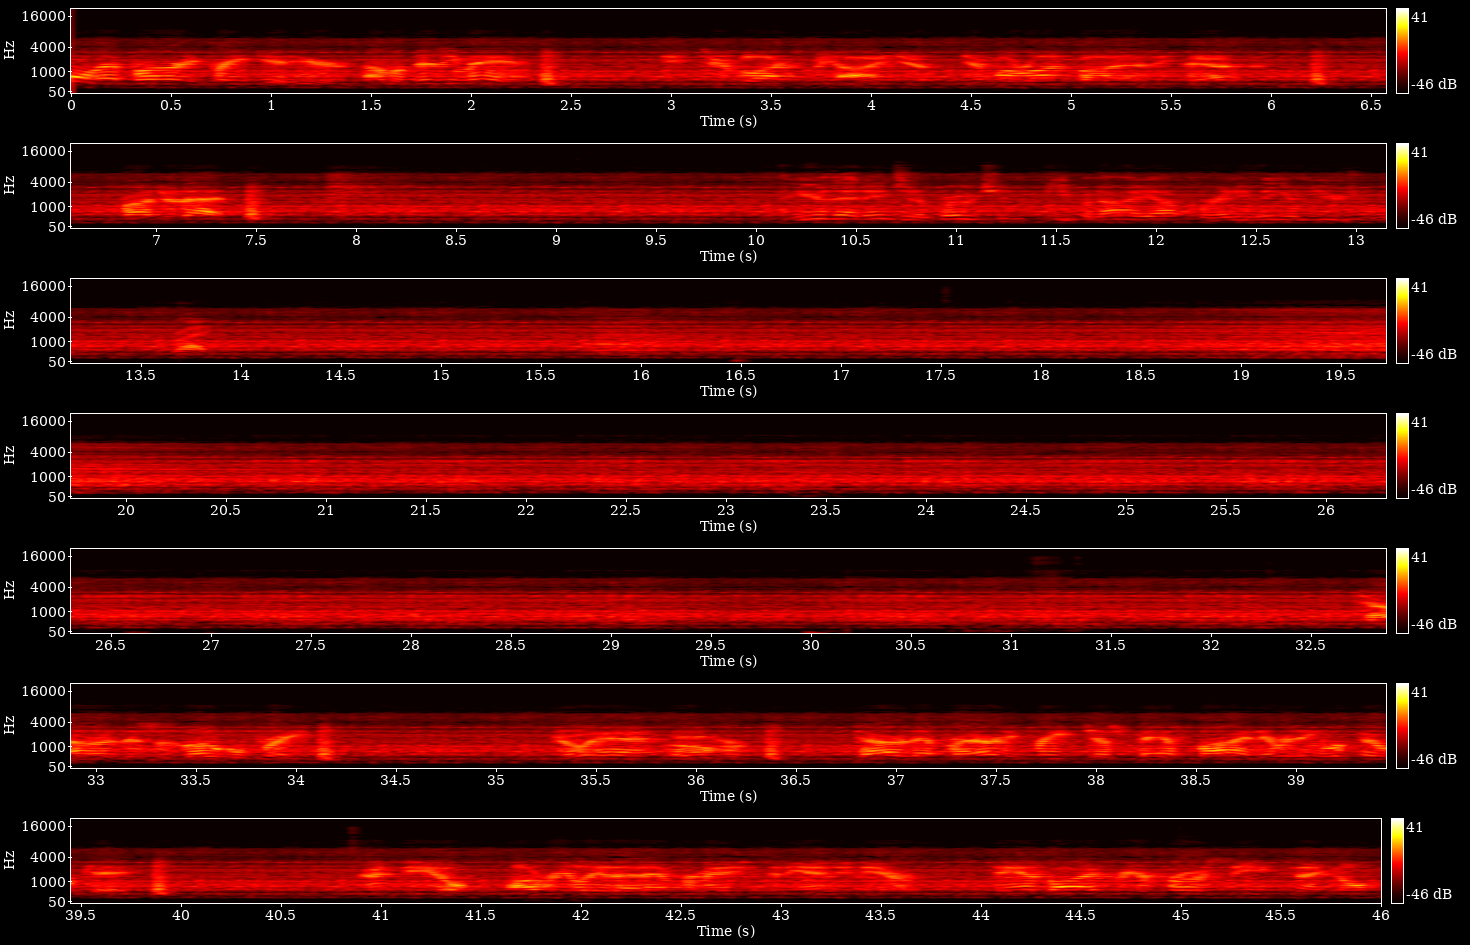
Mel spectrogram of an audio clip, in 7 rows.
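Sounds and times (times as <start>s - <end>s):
model locomotive diesel sound: 0.0s - 46.0s.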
